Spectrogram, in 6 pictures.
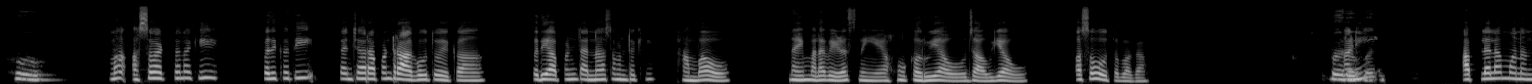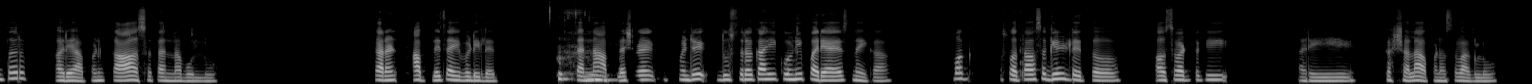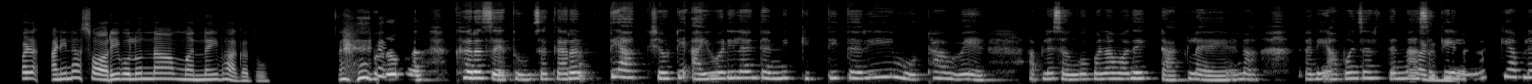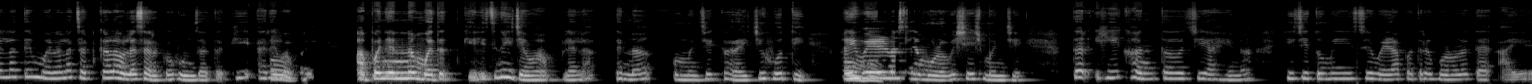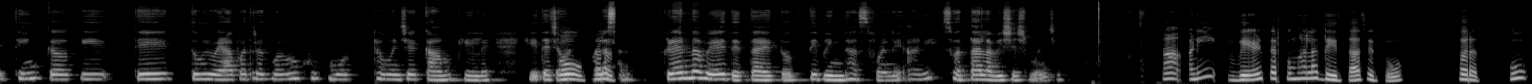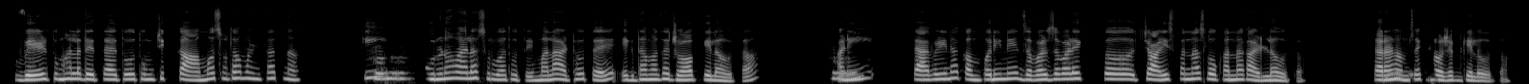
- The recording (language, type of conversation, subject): Marathi, podcast, दिवसभरात स्वतःसाठी वेळ तुम्ही कसा काढता?
- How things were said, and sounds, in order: static; tapping; distorted speech; other background noise; chuckle; chuckle; unintelligible speech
